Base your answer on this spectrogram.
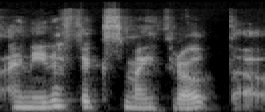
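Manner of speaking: normal talking voice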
